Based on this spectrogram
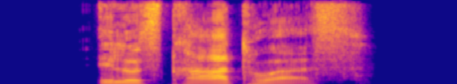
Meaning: genitive singular of Illustrator
- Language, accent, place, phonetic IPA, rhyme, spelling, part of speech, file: German, Germany, Berlin, [ɪlʊsˈtʁaːtoːɐ̯s], -aːtoːɐ̯s, Illustrators, noun, De-Illustrators.ogg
